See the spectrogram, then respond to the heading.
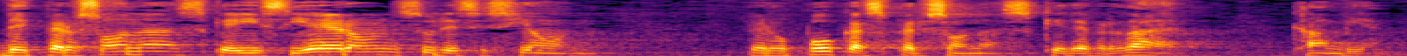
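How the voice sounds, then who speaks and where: A man with an English accent speaks at a fairly high pitch in an intense yet dark, mellow tone, with ordinary pitch variation. His very slow delivery has long, frequent pauses and audible room echo. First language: English (speaking Spanish). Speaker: preacher. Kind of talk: sermon.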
